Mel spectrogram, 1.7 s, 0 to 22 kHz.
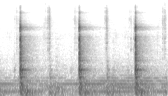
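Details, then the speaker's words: Mercedes SLK32 AMG (R170), front wheel rocked by hand: sharp clacks roughly every half second as the steering link arm slaps through a blown bushing; owner 99% sure the steering link is the issue, maybe tie rod ends too. "So I'm like 99% sure that is my issue because I should not be able to, one arm, rock that around that much."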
